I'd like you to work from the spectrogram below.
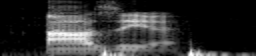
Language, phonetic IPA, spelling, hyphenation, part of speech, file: Czech, [ˈaːzɪjɛ], Asie, Asie, proper noun, Cs-Asie.ogg
- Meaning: Asia (the largest continent, located between Europe and the Pacific Ocean)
